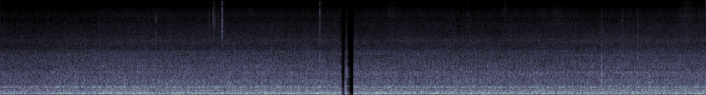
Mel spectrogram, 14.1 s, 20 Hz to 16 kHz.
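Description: A Kia PV5 cargo van with a stripped-down, unsoundproofed rear rumbles steadily while driving, a constant low road and cabin drone with one brief dropout midway.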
